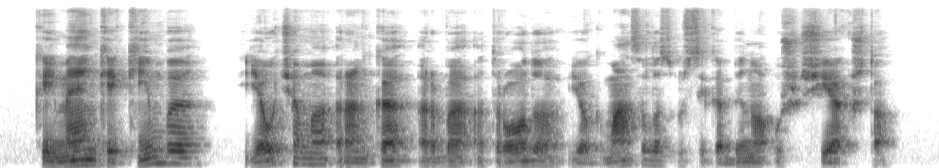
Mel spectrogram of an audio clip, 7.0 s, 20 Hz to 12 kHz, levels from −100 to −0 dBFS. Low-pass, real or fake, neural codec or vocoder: 9.9 kHz; real; none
